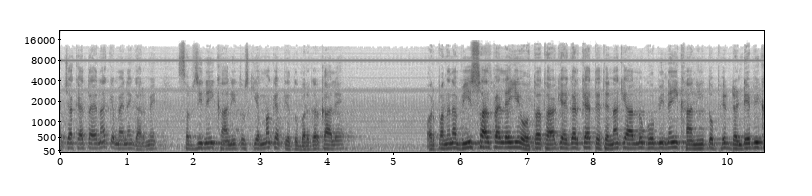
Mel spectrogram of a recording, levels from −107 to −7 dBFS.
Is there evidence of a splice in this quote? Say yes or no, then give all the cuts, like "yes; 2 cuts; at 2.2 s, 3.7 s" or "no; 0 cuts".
no; 0 cuts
